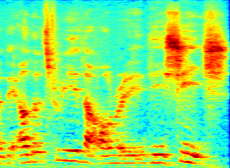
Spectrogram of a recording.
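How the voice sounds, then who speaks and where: A woman speaks with a very deep, low pitch. The room echo is audible, and background noise is noticeable. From Panama. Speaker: grandmother interviewee. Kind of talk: family oral history interview. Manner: halting, with fillers.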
